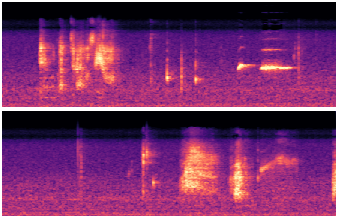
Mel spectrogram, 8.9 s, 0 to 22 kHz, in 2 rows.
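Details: A 13-month-old male budgerigar chatters to himself in scratchy, word-like bursts (he mimics Korean, Japanese and English phrases) broken by short pauses, with one clear whistled note in the middle; the room is otherwise quiet.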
